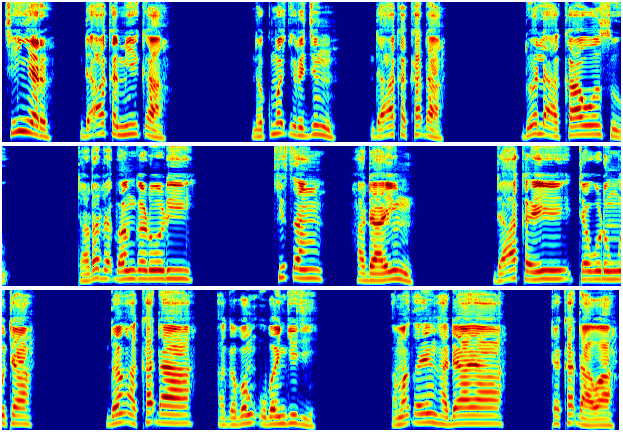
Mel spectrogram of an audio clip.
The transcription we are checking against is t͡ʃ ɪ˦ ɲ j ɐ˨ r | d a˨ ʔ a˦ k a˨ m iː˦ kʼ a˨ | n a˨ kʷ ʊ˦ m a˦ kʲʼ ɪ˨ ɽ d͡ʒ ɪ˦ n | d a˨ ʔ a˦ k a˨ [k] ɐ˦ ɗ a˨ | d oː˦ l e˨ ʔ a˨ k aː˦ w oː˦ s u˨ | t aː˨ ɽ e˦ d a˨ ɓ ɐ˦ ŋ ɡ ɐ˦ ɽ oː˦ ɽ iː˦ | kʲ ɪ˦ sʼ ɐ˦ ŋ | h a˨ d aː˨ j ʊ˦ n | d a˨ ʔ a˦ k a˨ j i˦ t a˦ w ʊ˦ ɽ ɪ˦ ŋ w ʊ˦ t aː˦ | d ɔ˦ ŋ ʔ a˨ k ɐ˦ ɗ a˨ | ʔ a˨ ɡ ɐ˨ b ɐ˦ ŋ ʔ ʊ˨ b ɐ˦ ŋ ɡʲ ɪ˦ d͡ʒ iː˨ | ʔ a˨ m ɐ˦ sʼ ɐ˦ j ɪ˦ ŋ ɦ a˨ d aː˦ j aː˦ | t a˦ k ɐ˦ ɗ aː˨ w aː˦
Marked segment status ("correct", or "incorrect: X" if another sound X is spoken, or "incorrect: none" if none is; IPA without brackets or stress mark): correct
